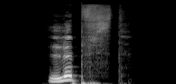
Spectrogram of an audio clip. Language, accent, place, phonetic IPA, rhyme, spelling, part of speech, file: German, Germany, Berlin, [lʏp͡fst], -ʏp͡fst, lüpfst, verb, De-lüpfst.ogg
- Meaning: second-person singular present of lüpfen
